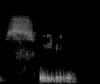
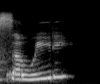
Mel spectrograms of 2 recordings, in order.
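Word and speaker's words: Saweetie: I just found out how to say her name, Sweetie. – It's not so weedy? – It's not, apparently.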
